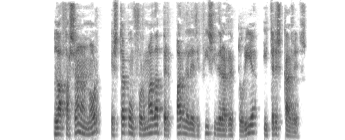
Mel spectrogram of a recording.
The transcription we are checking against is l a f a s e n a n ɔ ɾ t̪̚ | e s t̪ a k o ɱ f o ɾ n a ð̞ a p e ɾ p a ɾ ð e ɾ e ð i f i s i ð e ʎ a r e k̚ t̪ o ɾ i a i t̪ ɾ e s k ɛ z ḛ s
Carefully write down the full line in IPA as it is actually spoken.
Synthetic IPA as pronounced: l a f a s a n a n ɔ ɾ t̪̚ | e s t̪ a k o ɱ f o ɾ m a ð̞ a p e ɾ p a ɾ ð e l e ð i f i s i ð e l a r e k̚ t̪ o ɾ i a i t̪ ɾ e s k a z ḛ s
